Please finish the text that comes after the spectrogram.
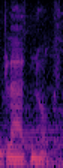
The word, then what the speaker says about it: Bladnoch: this is the anglicized version of that name bladnock and it's had quite a checkered history uh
